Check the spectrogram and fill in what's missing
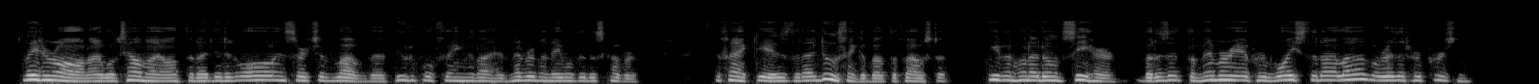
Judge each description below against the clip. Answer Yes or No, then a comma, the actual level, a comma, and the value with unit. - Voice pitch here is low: No, medium, 175 Hz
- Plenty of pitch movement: No, average, 3.4 semitones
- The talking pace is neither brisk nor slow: No, fast, 225 wpm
